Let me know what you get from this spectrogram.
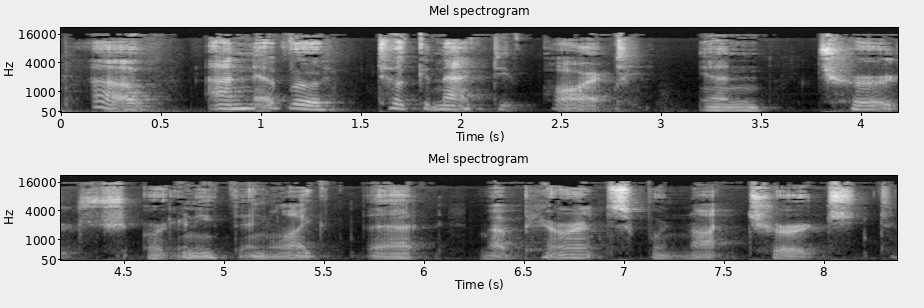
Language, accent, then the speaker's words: English; Chesapeake, Virginia, United States; I was raised in Chesapeake, uh, when it was Norfolk County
